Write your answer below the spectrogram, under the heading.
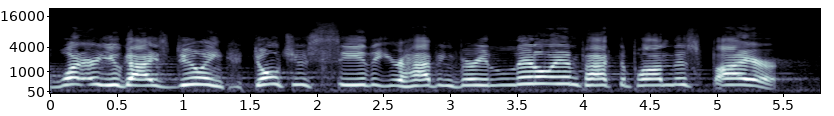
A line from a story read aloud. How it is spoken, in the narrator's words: finally he yells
